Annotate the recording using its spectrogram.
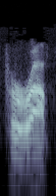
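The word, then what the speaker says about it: Pahrump: Yeah, it's pronounced perump. Sounds like there should be a rim shot right after it, right? – Yeah, you saw my hesitation with it, right?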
